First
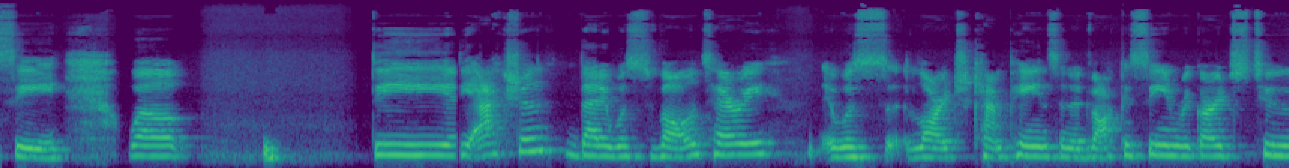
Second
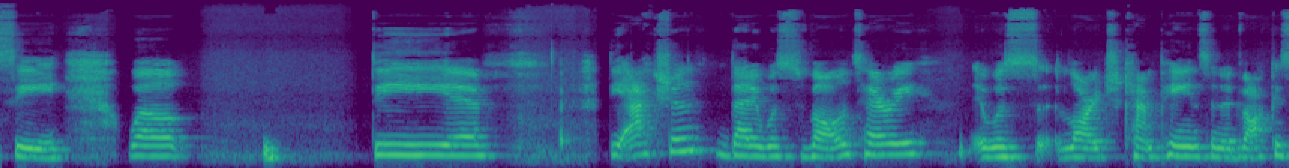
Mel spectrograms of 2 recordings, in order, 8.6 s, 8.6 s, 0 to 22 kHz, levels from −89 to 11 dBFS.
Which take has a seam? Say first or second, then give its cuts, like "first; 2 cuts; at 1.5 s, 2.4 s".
first; 1 cut; at 3.0 s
